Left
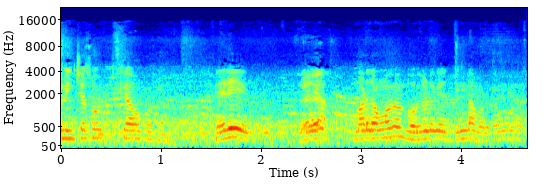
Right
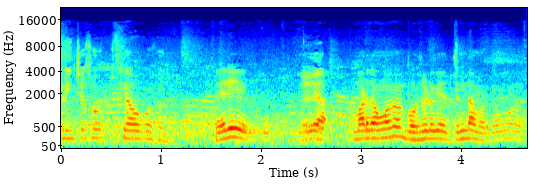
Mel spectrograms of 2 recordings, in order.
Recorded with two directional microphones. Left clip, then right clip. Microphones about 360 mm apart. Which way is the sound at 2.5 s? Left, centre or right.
Right.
